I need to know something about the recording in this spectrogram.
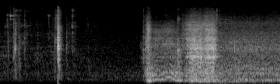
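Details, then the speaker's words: Previously non-running Jaguar XJ-SC 5-speed after injector cleaning: keys rattle, a short crank, then it fires at once and settles into an even, steady idle with no misses; it starts nicely, revs okay, and oil pressure comes up. "starts nicely revs okay oil pressures coming up"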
